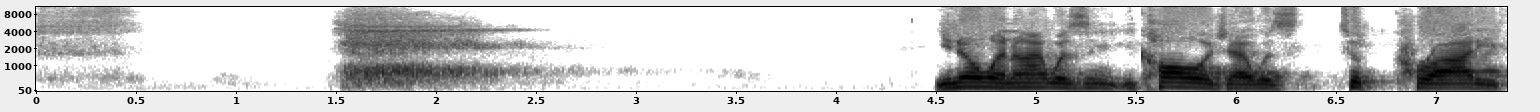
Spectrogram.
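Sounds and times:
person inhaling: 0:00.0 - 0:00.6, 0:01.5 - 0:03.1
breathy exhale: 0:01.5 - 0:02.9
speech: 0:04.5 - 0:07.3.

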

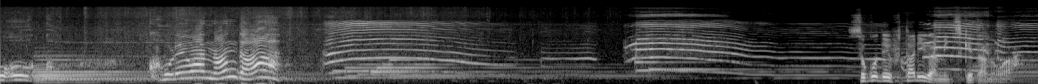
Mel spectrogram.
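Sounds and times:
speech: 0:00.0 - 0:00.6, 0:01.6 - 0:03.0, 0:08.5 - 0:10.3
baby wailing loudly: 0:03.2 - 0:10.3.

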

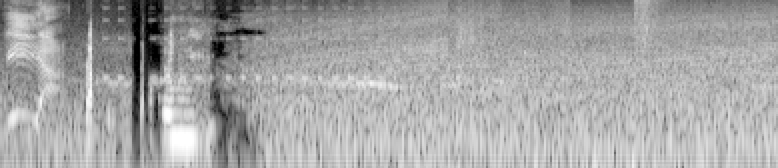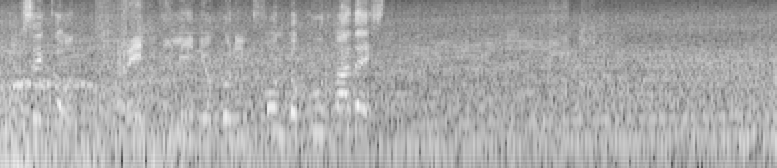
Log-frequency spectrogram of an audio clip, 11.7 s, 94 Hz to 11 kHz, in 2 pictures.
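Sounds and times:
speech: 0:00.0 - 0:02.1, 0:06.2 - 0:08.9
short electronic tones: 0:00.5 - 0:04.7
racing car engine in an audio racing game revving: 0:02.9 - 0:11.6.

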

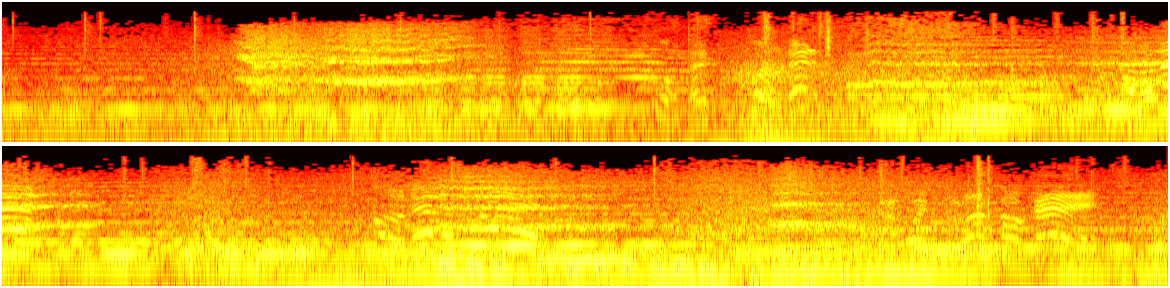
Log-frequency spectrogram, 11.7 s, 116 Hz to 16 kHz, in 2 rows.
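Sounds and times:
cars rushing past on a city street: 0:00.8 - 0:11.6
tire squeal: 0:01.1 - 0:10.7.

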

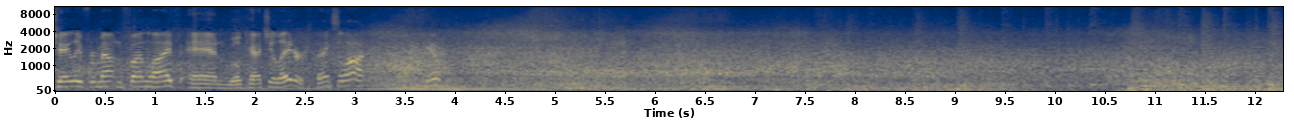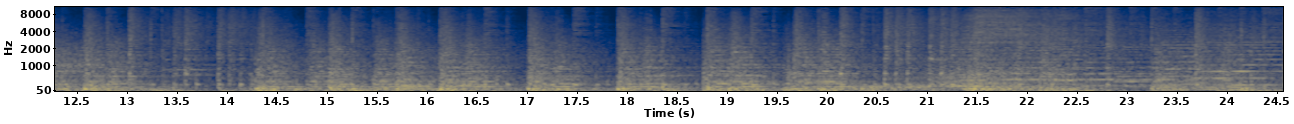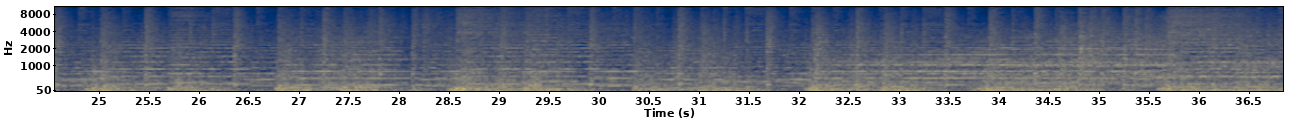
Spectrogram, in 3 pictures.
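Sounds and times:
speech: 0:00.0 - 0:04.1
engine and road noise from a car in motion: 0:00.0 - 0:36.8
wind rushing past a moving car: 0:03.1 - 0:36.8.

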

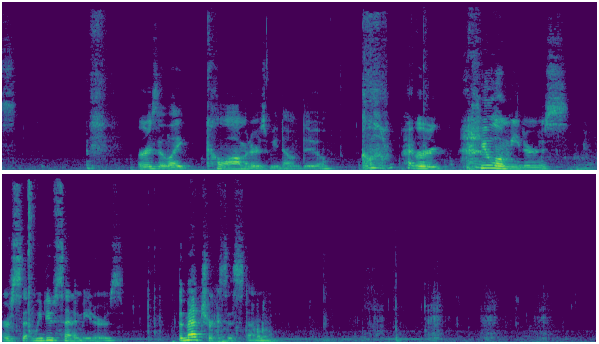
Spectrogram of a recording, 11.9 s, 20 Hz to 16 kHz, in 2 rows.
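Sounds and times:
speech: 0:01.4 - 0:08.8
wet chewing and crunching of food: 0:09.0 - 0:11.8.

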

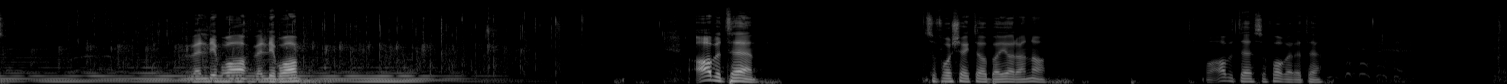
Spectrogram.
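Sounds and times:
sustained musical tone: 0:00.0 - 0:05.5
crowd applauding boys on stage: 0:00.0 - 0:06.1
speech: 0:01.9 - 0:03.2, 0:07.0 - 0:07.7, 0:09.3 - 0:10.6, 0:12.1 - 0:13.4.

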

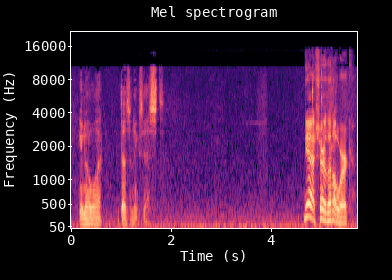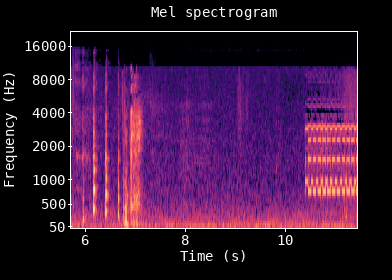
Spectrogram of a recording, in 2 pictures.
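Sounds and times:
speech: 0:00.2 - 0:01.9, 0:04.7 - 0:05.7
laughter: 0:05.6 - 0:07.0
telephone with a bright trilling electronic ring: 0:10.4 - 0:11.4.

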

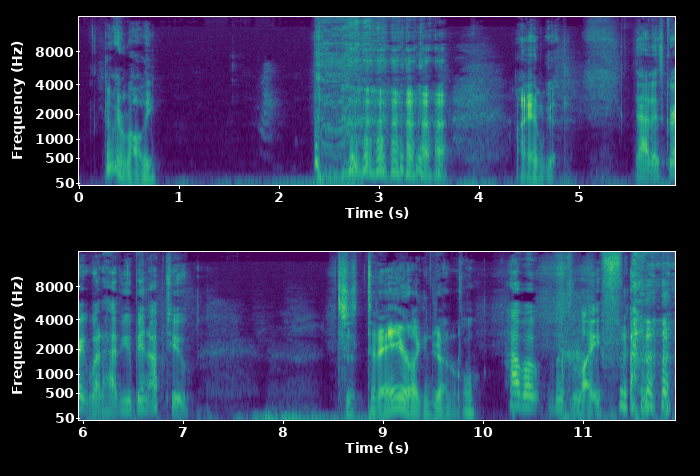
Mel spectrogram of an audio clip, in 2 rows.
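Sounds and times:
speech: 0:00.2 - 0:00.9, 0:02.4 - 0:05.0, 0:05.6 - 0:07.2, 0:08.6 - 0:11.9
cat yowling: 0:01.8 - 0:02.1
laughter: 0:02.4 - 0:03.8, 0:11.3 - 0:11.9.

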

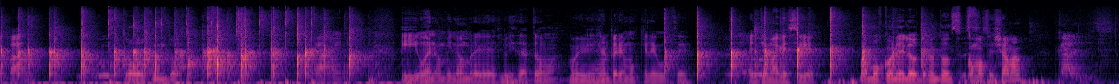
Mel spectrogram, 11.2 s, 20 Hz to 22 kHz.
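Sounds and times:
hands clapping: 0:00.0 - 0:03.8, 0:06.6 - 0:09.8
speech: 0:01.0 - 0:02.0, 0:04.0 - 0:10.4.

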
